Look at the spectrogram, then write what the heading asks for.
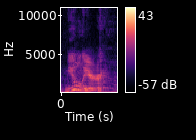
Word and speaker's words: Mjolnir: The answer is actually Mjolnir. That one. That's how you say it.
